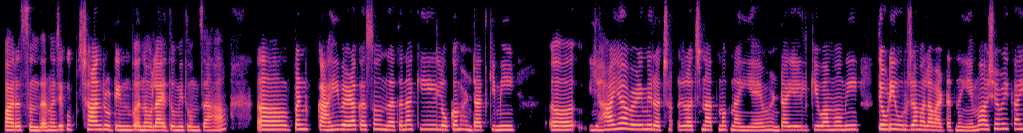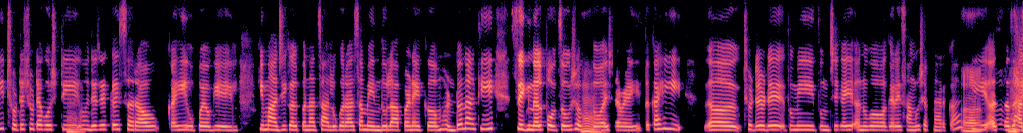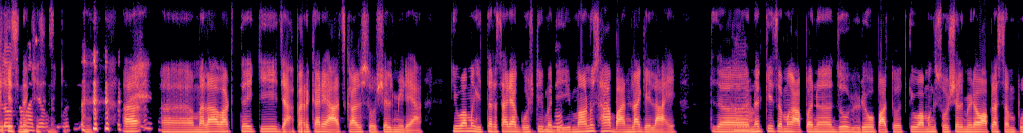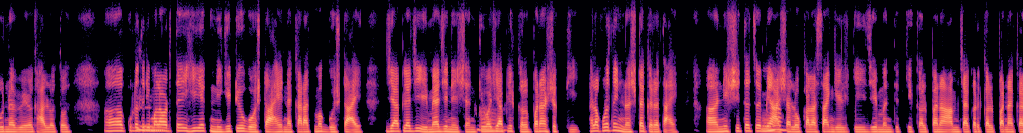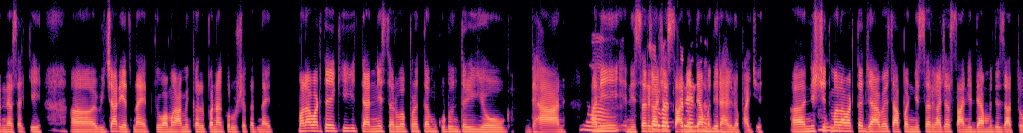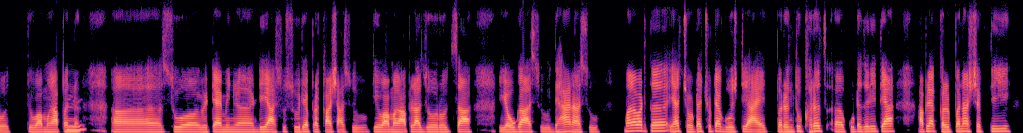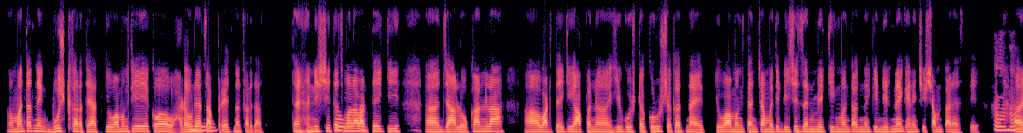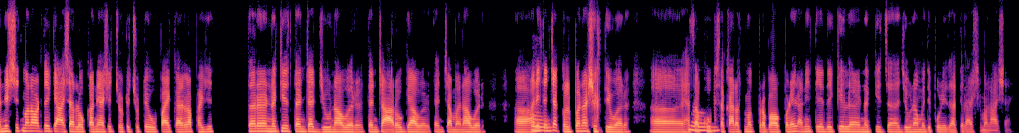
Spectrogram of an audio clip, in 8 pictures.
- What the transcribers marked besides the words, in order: in English: "रूटीन"; anticipating: "सिग्नल पोहचवू शकतो, अशा वेळी"; in English: "सिग्नल"; laughing while speaking: "नक्कीच-नक्कीच-नक्कीच"; chuckle; in English: "सोशल मीडिया"; in English: "सोशल मीडियावर"; in English: "निगेटिव्ह"; in English: "इमॅजिनेशन"; drawn out: "अ"; in English: "व्हिटॅमिन"; in English: "डी"; in English: "बूस्ट"; laughing while speaking: "तर निश्चितच"; in English: "डिसिजन मेकिंग"; laughing while speaking: "कल्पनाशक्तीवर"
- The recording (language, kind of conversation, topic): Marathi, podcast, सकाळचा दिनक्रम कल्पकतेला कसा हातभार लावतो?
